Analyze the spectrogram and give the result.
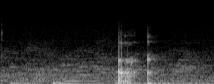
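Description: A short, loud belch bursts out against a low background hum, with a brief second gulp following right after.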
